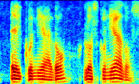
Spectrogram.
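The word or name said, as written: cuñado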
